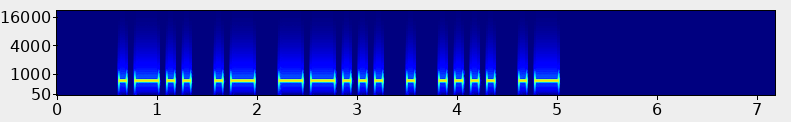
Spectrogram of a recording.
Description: Morse code, heard as a keyed tone, about 15 wpm, 700 Hz. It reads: LA7EHA
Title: DXCC-100 Call Signs - 6 Characters - Repeated 3x - 15wpm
